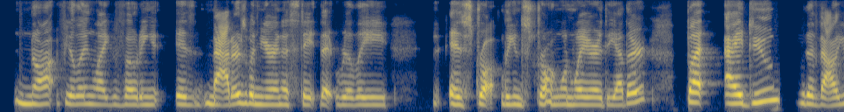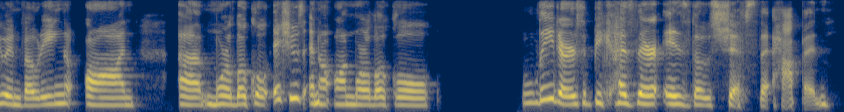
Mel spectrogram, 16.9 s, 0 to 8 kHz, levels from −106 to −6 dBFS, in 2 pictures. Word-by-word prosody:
not 230 -2 -1
feeling 225 -1 -2
like 210 -1 -6
voting 205 0 -4 0.2
is 210 -2 +1
matters 235 +1 +3
when 235 -2 +4
you're 205 0 -1
in 205 - -3
a 200 - 0
state 400 -3 -4
that 280 - +2
really 200 0 -3 0.5
i - - -18
is 205 -2 +3
stro 220 - +4
leans 210 -2 -1
strong 215 -2 0
one 210 -1 -4
way 205 0 +1
or 200 -1 0
the 200 0 -4
other, 260 - +3 0.4
but 270 -3 +9 0.2
I 235 0 +9
do 285 +7 +2 0.2
the 230 -3 +2
value 200 +3 -1
in 210 -3 +1
voting 205 +5 -2 0.2
on, 195 -2 0 0.4
uh, 200 -2 +1
more 215 0 -1
local 220 - -2
issues 375 +1 +2
and 235 +2 -1
o 215 - -5
on 215 0 -3
more 205 -1 -1
local 195 -1 -3 0.9
leaders 255 -4 +1
because 245 -1 0
there 225 -3 +5
is 220 -3 +3
those 195 -3 -3
shifts - - -2
that - - -7
happen. 285 - -10
215 Hz, 170 wpm, -24 LUFS, 200-240 Hz, 0.9 s, but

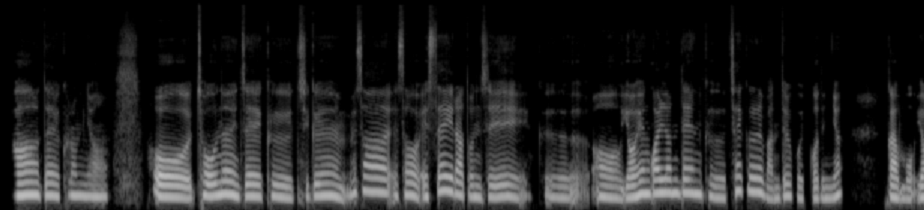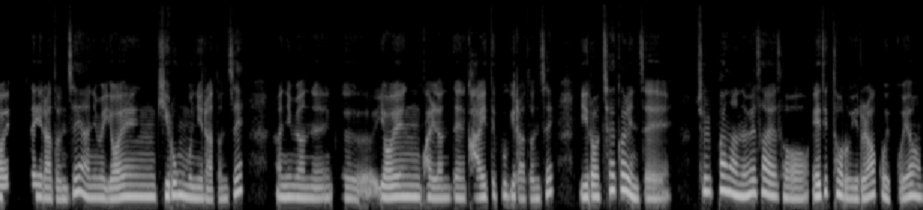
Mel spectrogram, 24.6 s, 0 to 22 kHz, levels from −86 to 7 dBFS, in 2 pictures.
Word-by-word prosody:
아. 205 +1 +4
네. 200 -1 0
그럼요. 190 -2 -2 0.6
어. 180 -3 +6
저는 205 +1 +3
이제 190 0 +1
그 175 -4 -1
지금 195 0 -1
회사에서 235 -6 0
에세이라든지 180 - -1
그 170 -2 -6 0.4
어 175 -3 -1
여행 190 +7 +3
관련된 235 0 +2
그 170 -5 -4
책을 260 -2 0
만들고 165 +1 -4
있거든요. 160 +5 -4 0.6
그러니까 170 -3 +2
뭐 155 -1 -3
여행 175 0 +2 0.3
에세이라든지 165 +3 -1
아니면 170 -7 0
여행 185 +3 +2
기록문이라든지 170 - 0 0.4
아니면은 170 -1 -1
그 165 -3 -4
여행 180 +1 +3
관련된 165 0 -2
가이드북이라든지 180 +1 -3 0.3
이런 180 0 +3
책을 280 +1 +4
인제 80 - -1 0.3
출판하는 245 -6 +3
회사에서 185 -9 0
에디터로 195 -1 +2
일을 160 +2 0
하고 205 -4 0
있고요. 180 +4 -1
185 Hz, 265 characters per minute, -26 LUFS, 170-205 Hz, 0.6 s, 어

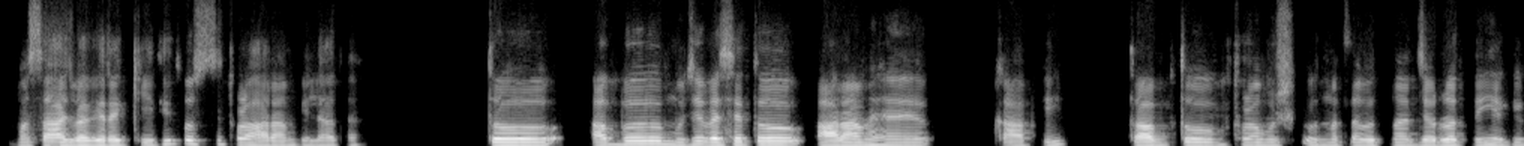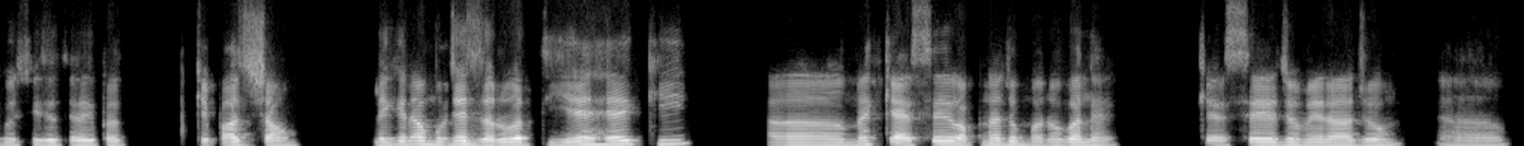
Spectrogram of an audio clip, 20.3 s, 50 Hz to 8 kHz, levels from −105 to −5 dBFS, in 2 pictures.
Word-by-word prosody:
Massage 140 0 +1
वगैरह 135 0 +4
की 135 -1 -5
थी, 190 - -5
तो 195 +1 -2
उससे 190 -1 -7
थोड़ा 165 -2 -1
आराम 135 0 -1
मिला 135 +2 -7
था। 130 -1 -17 0.9
तो 155 +4 +6 0.2
अब 165 +1 -1 0.3
मुझे 160 +2 -3
वैसे 165 0 +3
तो 175 +1 +4
आराम 145 +3 +4
है 150 +2 -3 0.5
काफ़ी, 135 +3 -5 0.5
तो - - 0
अब 145 0 0
तो 160 - +1 0.3
थोड़ा 155 0 -3
मुश्क 145 -1 -9 0.2
मतलब 145 +1 -6
उतना 145 +2 -4
ज़रूरत 140 +1 -1
नहीं 150 +2 -5
है 155 -2 -4
कि 150 +1 -11
कोई 150 0 -5
फिज़ियोथेरेपक 135 0 0 0.5
के - - -3
पास 140 -1 +1
जाऊँ। 130 -2 0 0.5
लेकिन 165 +4 0
अब 185 - +5
मुझे 170 +2 +3
ज़रूरत 150 +2 +4
ये 150 +6 +2
है 180 +3 +5
कि 190 +1 -6 0.6
अ, - - -7
मैं 150 +2 -1
कैसे 135 +7 +3
अपना 160 +1 -1
जो 175 +1 0
मनोबल 145 +1 0
है, 125 -2 -5 0.6
कैसे 135 +4 +1
जो 150 0 -1
मेरा 145 0 +1
जो 145 -1 0 0.3
अ, 135 -2 -9
150 Hz, 155 wpm, -23 LUFS, 140-160 Hz, 0.9 s, तो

